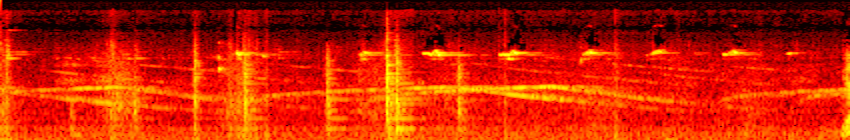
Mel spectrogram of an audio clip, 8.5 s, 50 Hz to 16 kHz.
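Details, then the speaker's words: 2000 Jeep TJ front axle, brake disc removed: slow squeaks and sharp clicks as the axle U-joint is worked by hand, showing slop; worn U-joint to be replaced. "all right so now you can really hear that's that u-joint knocking around so more than likely you'll be able to see back in here where the u-joint is there's a little bit of slop that's our issue"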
